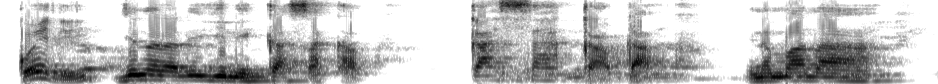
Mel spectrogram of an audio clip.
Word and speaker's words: Kasa Cup: daraja la kwanza ni kasa cupu kwa hiyo tukikuwa tunatamka tutamke kwa matamshi jinsi ilivyotamkwa kasa cup tusiongeze mambo mengine. tukiongeza mambo mengine tunaharibu lakini naimani kwamba wanasoka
